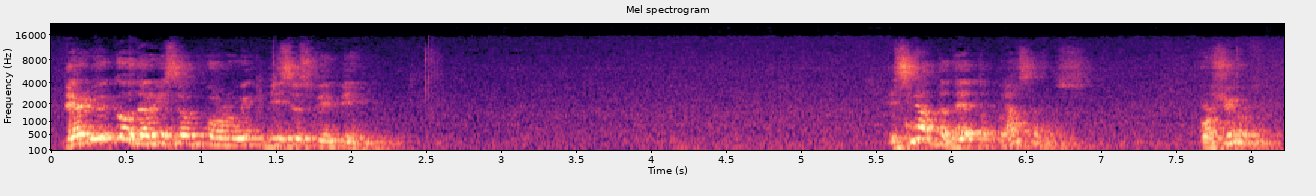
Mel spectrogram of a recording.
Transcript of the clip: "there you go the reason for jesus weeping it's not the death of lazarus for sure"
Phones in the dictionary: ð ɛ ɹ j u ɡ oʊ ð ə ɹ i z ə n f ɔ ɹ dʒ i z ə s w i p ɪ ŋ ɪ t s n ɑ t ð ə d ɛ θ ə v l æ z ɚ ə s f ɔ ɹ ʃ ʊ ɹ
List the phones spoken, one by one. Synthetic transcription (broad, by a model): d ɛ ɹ j u ɡ oʊ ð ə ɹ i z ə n f ɔ ɹ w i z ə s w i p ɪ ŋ ɪ t s n ɑ t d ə d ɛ t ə p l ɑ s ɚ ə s f ɔ ɹ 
